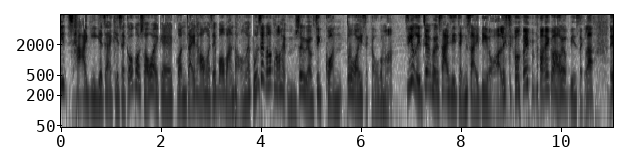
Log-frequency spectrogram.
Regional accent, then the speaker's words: China; 因为你知我哋中国人有时都会觉得好燥热啊

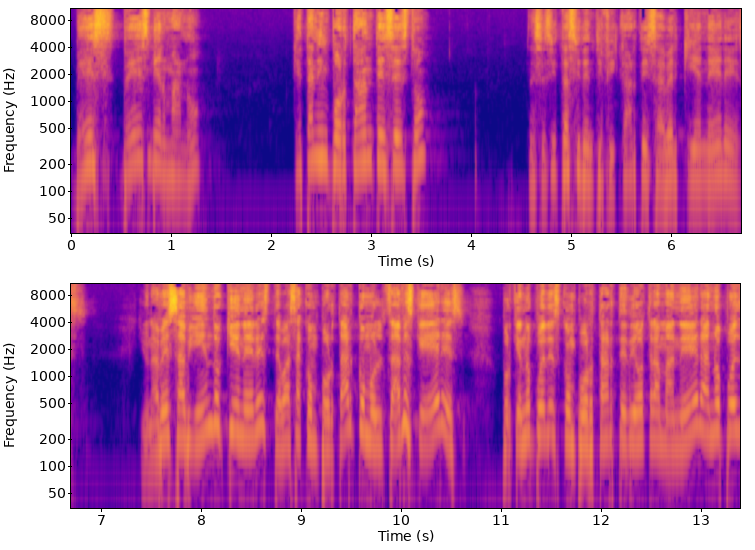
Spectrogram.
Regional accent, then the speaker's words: Mexico City, Mexico; Pues yo vengo de México, es más, soy chilango, ¿no?

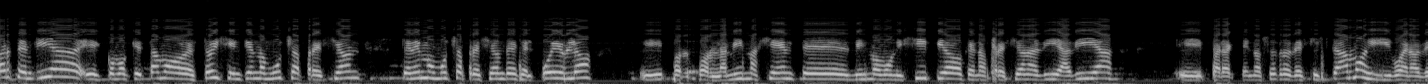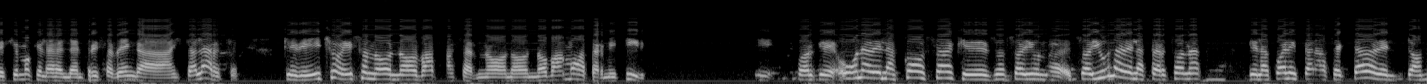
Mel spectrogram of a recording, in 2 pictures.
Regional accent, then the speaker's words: Malvinas Argentinas, Córdoba, Argentina; soy de aquí de Malvinas, Argentina

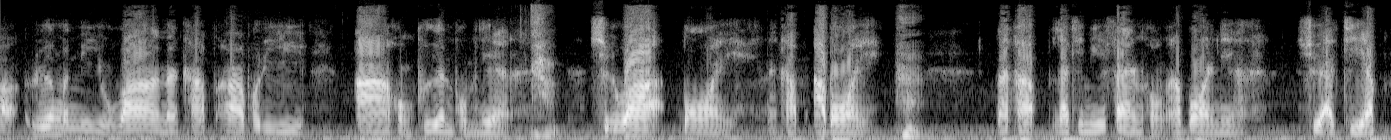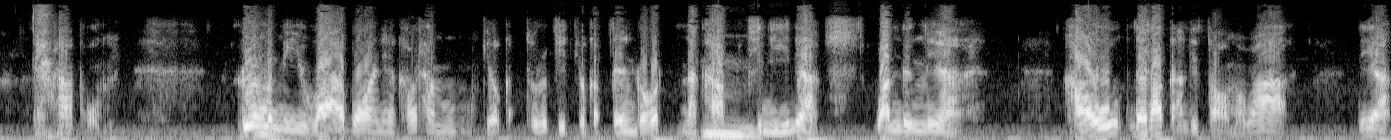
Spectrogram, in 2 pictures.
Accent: Northern Thailand, Thailand; ใช่ครับโอ้อย่างผมคนเหนือนี่พี่ไม่ต้องพูดถึงครับขาขึ้นฮะไม่กระดิก

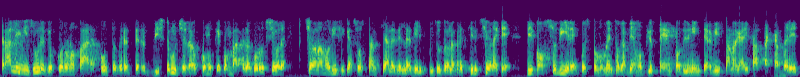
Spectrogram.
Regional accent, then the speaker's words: Rome, Lazio, Italy; come voglio da romano vincere Roma

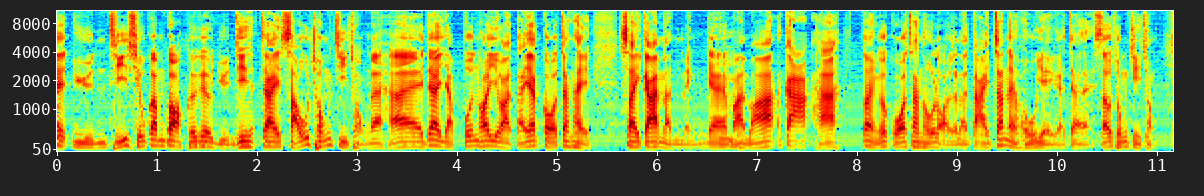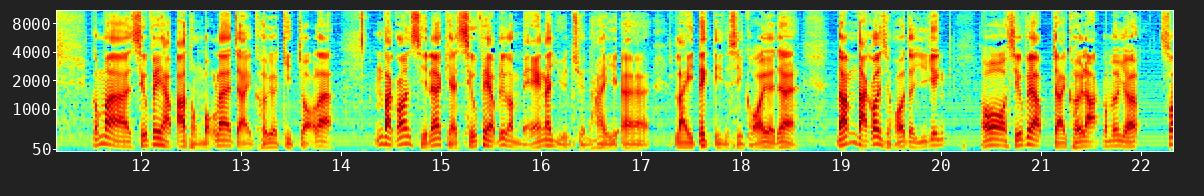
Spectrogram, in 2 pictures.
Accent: China; 我哋中國人即係就叫差不多先生啊嘛嚇

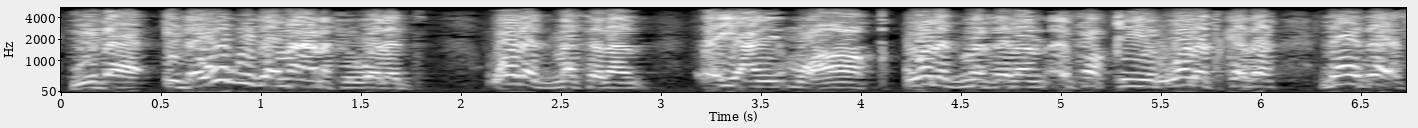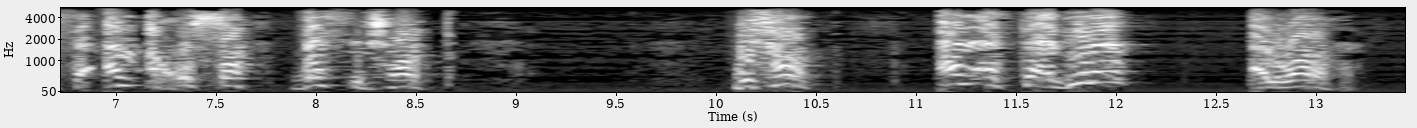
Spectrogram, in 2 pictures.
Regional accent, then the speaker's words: Egypt; ولهذا الذي يجري عندنا في مصر لما يموت الاب

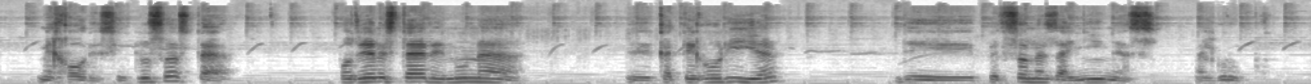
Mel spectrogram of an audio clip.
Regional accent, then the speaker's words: Mexico; somos los mexicanos

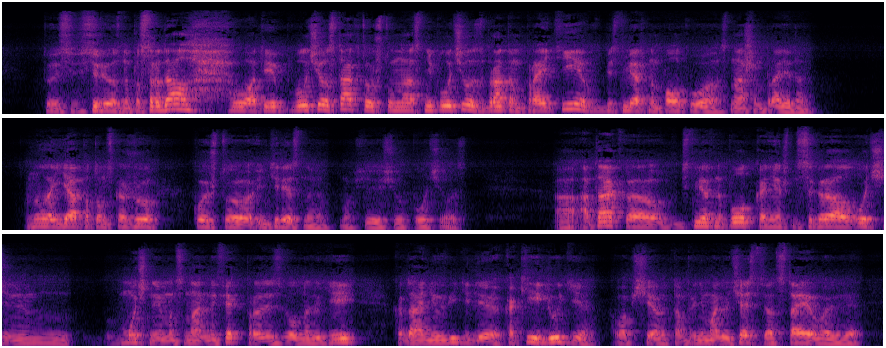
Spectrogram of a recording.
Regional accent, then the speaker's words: Siberia, Russia; born there; Вот почему, к примеру, я родился в Сибири? Да, потому что моего деда и их семью вообще в целом депортировали с Волги в Сибирь, забрали все имущество. Кстати, немцы, это были немцы Поволжья

